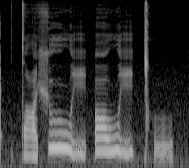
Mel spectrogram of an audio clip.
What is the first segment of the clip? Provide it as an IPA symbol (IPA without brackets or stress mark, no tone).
tˤ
